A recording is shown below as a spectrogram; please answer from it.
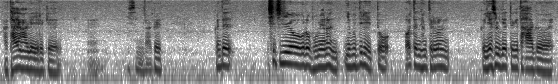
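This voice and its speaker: A man, a folk singer guest on a studio talk show, speaking haltingly with many pauses and fillers. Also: medium pitch, creaky, mellow, a little hiss or hum, rough recording.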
